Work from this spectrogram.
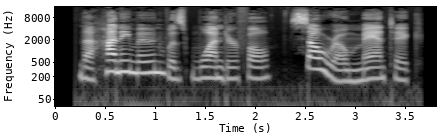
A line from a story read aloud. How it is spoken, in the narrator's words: exclaimed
